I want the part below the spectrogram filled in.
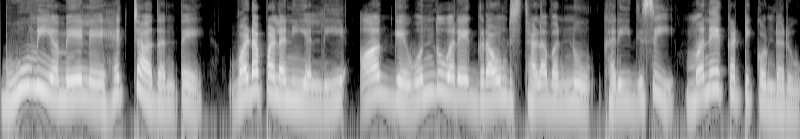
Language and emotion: Kannada, neutral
